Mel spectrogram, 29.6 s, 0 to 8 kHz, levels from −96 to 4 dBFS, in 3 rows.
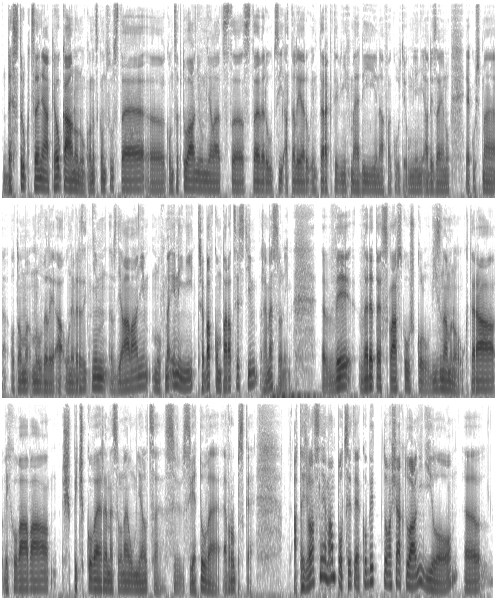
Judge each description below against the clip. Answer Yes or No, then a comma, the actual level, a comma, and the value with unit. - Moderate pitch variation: Yes, average, 3.6 semitones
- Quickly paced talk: No, average, 120 wpm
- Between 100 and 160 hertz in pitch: No, very low, 90 Hz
